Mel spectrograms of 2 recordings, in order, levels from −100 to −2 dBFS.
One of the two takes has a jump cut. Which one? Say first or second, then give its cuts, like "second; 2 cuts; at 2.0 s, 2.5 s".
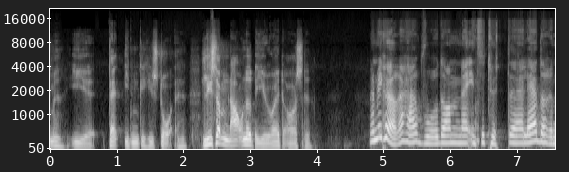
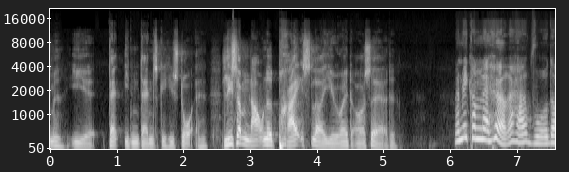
first; 4 cuts; at 1.3 s, 3.1 s, 3.8 s, 5.0 s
